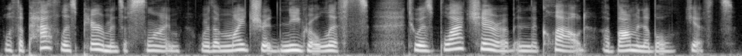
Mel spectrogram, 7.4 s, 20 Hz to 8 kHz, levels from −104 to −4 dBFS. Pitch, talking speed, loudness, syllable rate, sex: 230 Hz, 160 wpm, -17 LUFS, 4.8 syllables/s, female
